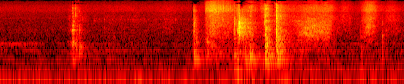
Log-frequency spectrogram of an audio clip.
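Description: Handling noise from an electrical test setup being disconnected on a tabletop: a single click about three-quarters of a second in, then a cluster of knocks and scrapes in the second half.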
